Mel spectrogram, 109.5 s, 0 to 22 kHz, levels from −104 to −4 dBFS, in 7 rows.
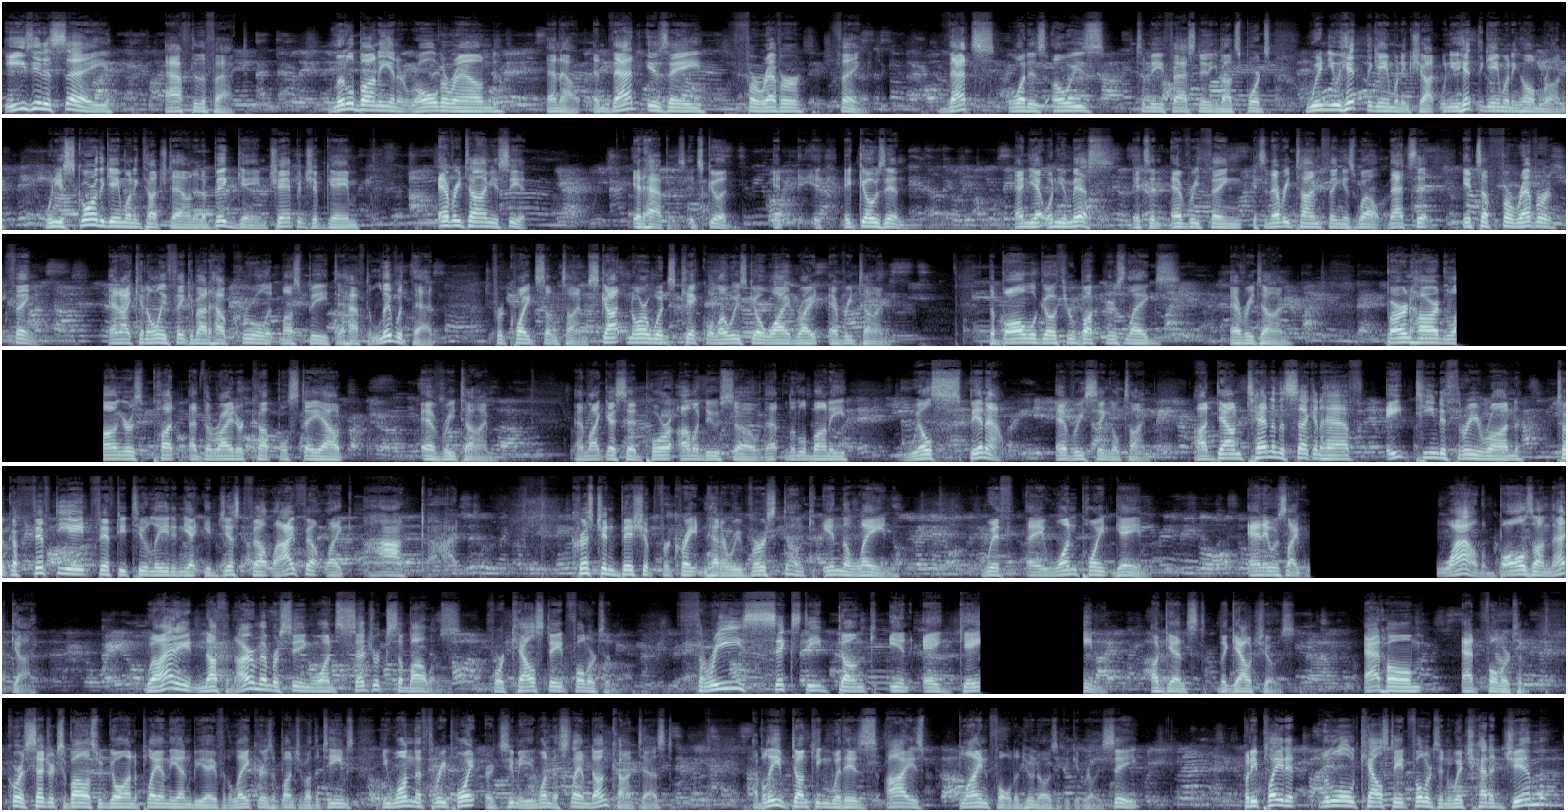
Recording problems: background chatter; noticeable; throughout; 3 voices, 15 dB below the speech
audio cutting out; at 46 s for 2 s, at 1:16 for 1.5 s and at 1:28 for 1 s

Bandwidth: 15 kHz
